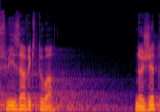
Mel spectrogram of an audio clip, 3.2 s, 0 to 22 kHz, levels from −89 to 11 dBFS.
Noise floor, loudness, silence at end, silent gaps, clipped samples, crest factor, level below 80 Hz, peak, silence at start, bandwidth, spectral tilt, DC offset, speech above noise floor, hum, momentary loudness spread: -48 dBFS; -18 LUFS; 0 s; none; under 0.1%; 16 dB; -56 dBFS; -4 dBFS; 0 s; 12 kHz; -7 dB/octave; under 0.1%; 32 dB; none; 22 LU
